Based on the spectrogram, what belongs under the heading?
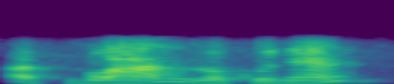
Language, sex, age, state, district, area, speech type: Odia, female, 45-60, Odisha, Sambalpur, rural, conversation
